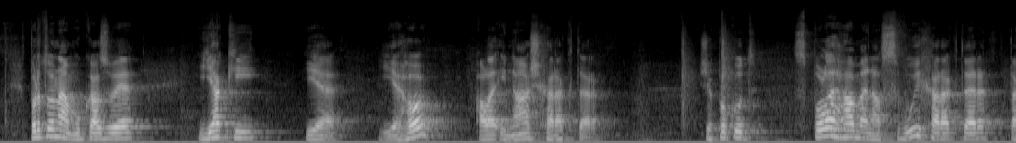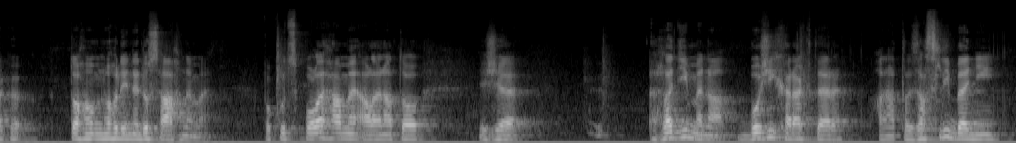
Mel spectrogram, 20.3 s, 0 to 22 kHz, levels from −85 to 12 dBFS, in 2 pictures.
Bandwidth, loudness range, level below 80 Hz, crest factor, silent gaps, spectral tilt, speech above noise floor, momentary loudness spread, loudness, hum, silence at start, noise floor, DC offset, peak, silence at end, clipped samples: 14 kHz; 5 LU; -62 dBFS; 22 dB; none; -6 dB/octave; 35 dB; 19 LU; -22 LUFS; none; 0.3 s; -56 dBFS; 1%; -2 dBFS; 0.15 s; under 0.1%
